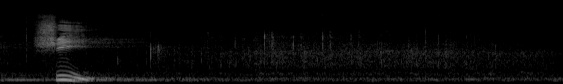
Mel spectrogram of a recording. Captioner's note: applause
